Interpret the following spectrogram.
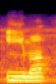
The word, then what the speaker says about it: Ema: a bit lower, and it's like I hear more of the M in the Emma, but whereas there's just one M in Ema, the way they spell it in Ace Attorney, I was just thought it had more of an I or an E sound to it, where it had like a higher pitch to it, like Ema, like how I pronounce it.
